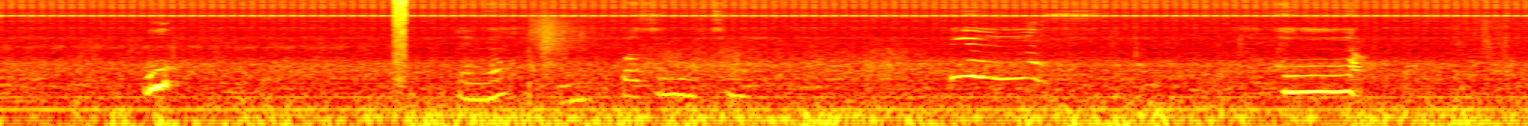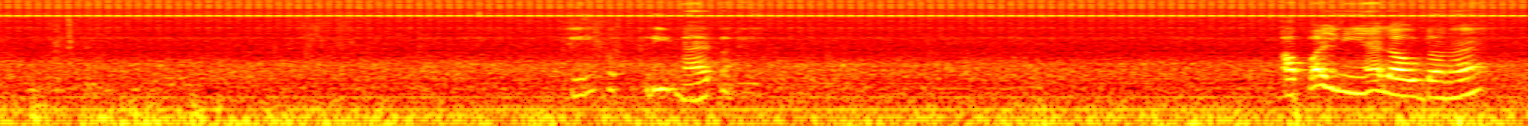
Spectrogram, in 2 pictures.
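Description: A boy talks close to a microphone, in short bursts.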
